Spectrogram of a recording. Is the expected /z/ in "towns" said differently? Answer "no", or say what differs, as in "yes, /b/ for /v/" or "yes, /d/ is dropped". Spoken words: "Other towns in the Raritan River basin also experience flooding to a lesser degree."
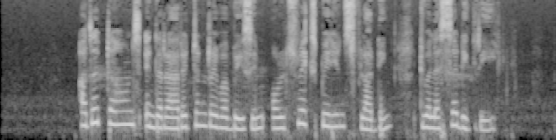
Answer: yes, /s/ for /z/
